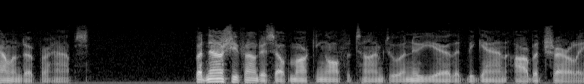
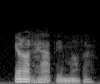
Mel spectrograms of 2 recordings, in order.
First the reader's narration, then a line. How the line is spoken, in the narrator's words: Marlena said solemnly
